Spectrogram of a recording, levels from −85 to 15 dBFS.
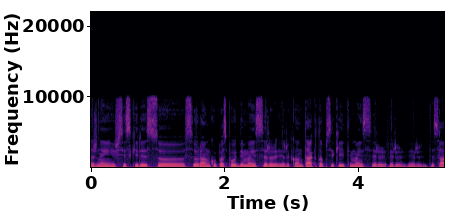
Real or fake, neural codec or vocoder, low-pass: real; none; 9.9 kHz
